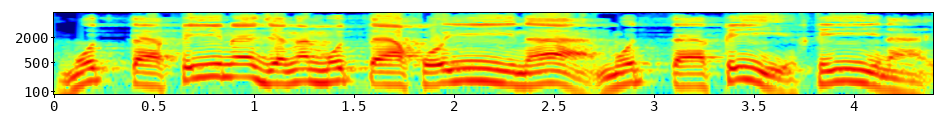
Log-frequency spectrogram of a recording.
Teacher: qafnya ketika kasrah jangan terlalu tebal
